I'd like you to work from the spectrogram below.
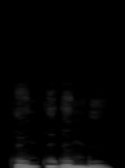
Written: ಕೊಂಕುಗೊಂಬು

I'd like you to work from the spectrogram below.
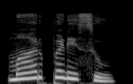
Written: ಮಾರ್ಪಡಿಸು

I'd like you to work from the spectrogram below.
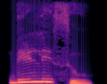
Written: ದಿಳ್ಳಿಸು

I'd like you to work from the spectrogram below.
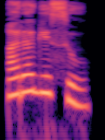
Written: ಆರೊಗಿಸು

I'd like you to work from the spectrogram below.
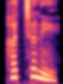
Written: ಹೊಚ್ಚನೆ

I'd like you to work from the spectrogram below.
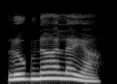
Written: ರುಗ್ಣಾಲಯ

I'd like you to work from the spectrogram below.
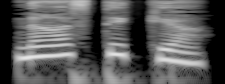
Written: ನಾಸ್ತಿಕ್ಯ

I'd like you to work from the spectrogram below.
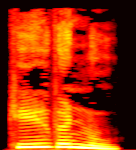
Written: ಕೀಳ್ಗಣ್ಣು

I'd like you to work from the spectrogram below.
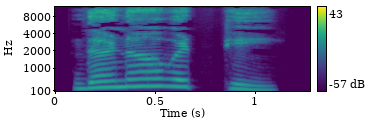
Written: ದಣಾವಟ್ಠಿ

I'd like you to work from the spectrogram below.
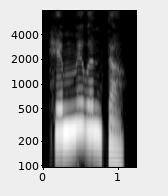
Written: ಹಿಮವಂತ

